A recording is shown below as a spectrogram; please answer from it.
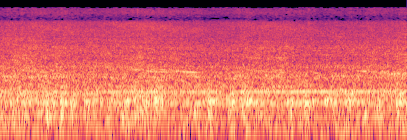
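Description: Medha-equipped EMU local train running at speed, heard from inside the coach: a continuous rumble of wheels on rails with a steady hum of traction-motor tones over it.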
